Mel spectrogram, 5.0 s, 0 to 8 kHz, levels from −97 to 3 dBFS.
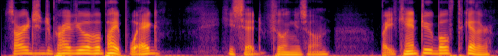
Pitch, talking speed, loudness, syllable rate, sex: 140 Hz, 230 wpm, -19 LUFS, 6.4 syllables/s, male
